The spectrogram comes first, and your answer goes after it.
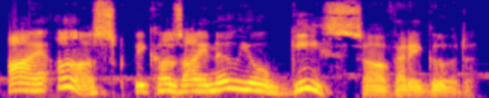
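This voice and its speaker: A man's voice: a little high, wildly swooping pitch, a little slow, a bit bright, soft background music, voice pushed up, full character voice. A man voicing a keen, polite male detective who asks probing questions.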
